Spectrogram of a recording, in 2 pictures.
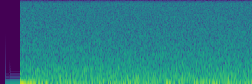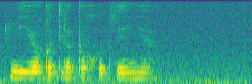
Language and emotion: Russian, neutral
